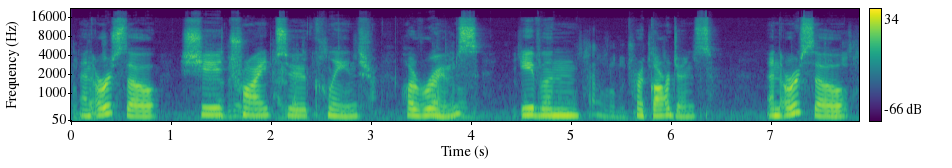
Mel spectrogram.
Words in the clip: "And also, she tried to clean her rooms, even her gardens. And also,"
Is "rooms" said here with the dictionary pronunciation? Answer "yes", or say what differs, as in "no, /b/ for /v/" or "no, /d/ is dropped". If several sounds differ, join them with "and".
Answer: yes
